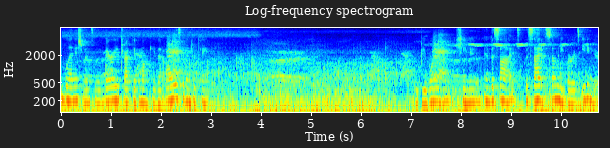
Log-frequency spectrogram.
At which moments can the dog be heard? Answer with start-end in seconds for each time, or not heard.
0.8-2.4, 6.1-7.7.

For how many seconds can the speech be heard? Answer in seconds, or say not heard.
7 s.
